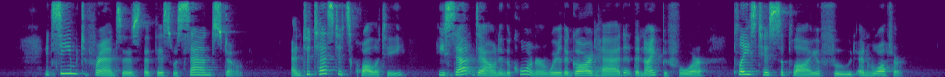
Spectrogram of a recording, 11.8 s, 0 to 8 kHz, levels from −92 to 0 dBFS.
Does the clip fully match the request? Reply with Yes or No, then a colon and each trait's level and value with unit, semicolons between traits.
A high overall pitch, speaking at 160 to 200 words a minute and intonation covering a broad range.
Yes: high, 200 Hz; average, 165 wpm; wide, 7.5 semitones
